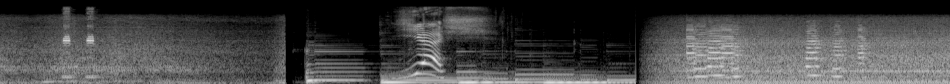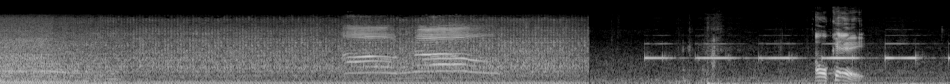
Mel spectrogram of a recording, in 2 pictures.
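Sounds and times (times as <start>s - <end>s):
vehicle engine running: 0.0s - 2.8s, 6.4s - 15.4s
car horn toots: 0.5s - 1.2s, 6.8s - 8.8s.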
